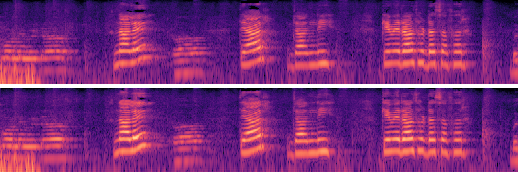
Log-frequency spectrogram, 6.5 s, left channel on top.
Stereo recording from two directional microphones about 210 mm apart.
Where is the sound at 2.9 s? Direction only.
20° right (ahead or behind).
